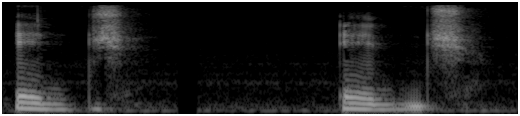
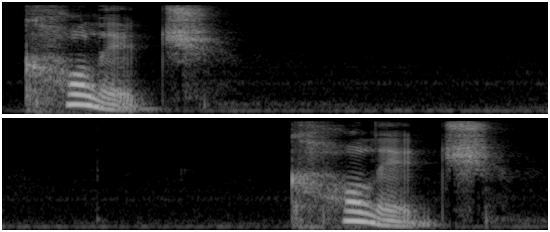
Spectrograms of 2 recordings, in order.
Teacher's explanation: our second syllable then, we've got that short I, and then j. So idge, idge.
